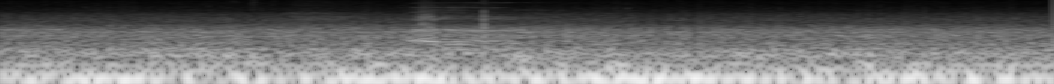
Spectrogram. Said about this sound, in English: I'm driving to work right now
